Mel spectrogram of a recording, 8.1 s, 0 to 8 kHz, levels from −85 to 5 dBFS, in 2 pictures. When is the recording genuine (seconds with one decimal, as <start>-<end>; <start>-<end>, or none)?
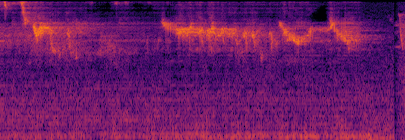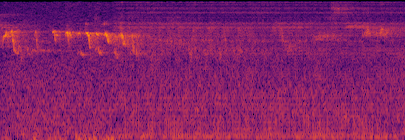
3.6-5.2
